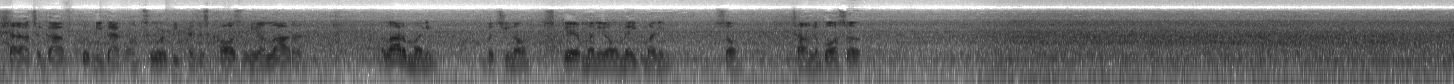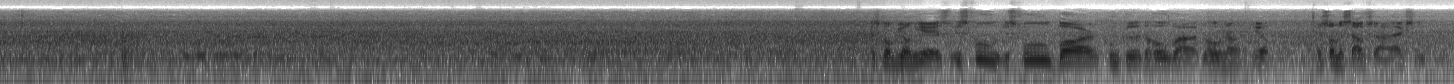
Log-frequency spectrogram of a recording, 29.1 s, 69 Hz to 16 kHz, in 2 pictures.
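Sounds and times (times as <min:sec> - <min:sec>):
engine-like rushing roar: 0:00.0 - 0:29.0.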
